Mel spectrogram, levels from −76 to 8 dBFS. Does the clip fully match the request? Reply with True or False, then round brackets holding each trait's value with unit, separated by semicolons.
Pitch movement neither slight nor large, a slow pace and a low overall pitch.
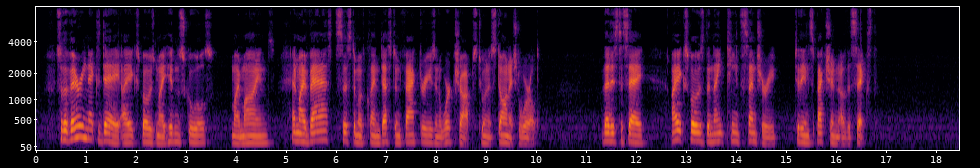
True (3.6 semitones; 130 wpm; 110 Hz)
